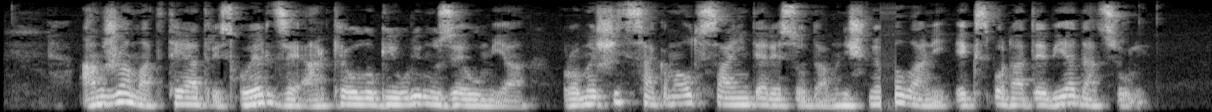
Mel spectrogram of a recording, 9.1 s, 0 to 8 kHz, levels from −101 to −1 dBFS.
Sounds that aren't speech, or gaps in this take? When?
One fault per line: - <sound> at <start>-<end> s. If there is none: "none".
- dropout at 6.6-6.7 s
